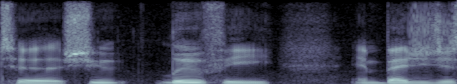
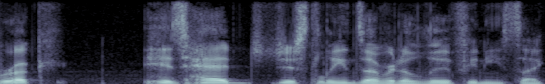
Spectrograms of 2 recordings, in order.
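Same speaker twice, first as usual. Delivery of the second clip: normal talking voice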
